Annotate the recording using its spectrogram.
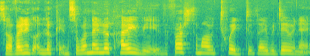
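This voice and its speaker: In a southern English accent, a woman talks at a very fast pace with a medium pitch and ordinary pitch variation. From southern England, Southampton. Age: 50s. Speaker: alien abduction experiencer. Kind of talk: interview testimony. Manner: halting.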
